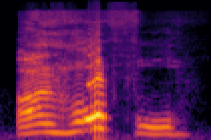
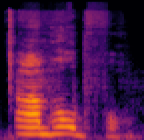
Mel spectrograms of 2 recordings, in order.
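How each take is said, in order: First: Hopeful belted out loud like a campaign rally; loud mock-presidential emphasis. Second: Said in the usual way. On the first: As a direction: boom it out to the crowd. Repeats phrase, second much louder.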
